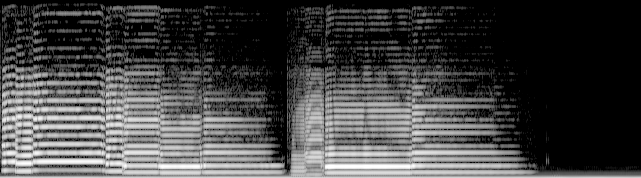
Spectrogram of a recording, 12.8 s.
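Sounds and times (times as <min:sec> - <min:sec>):
saxophone: 0:00.0 - 0:10.8.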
